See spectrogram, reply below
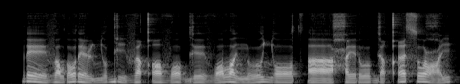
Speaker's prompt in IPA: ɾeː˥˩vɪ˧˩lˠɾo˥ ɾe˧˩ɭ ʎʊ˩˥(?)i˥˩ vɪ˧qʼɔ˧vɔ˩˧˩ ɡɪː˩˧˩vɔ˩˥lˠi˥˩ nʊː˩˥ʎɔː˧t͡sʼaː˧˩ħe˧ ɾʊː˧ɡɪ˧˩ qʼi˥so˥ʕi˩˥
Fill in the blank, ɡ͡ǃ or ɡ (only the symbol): ɡ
